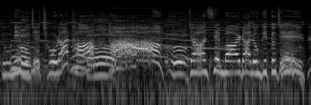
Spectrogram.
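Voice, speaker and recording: A gravelly, vengeful ghost. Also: female voice, high-pitched, animated, very slow, loud music behind the voice, exaggerated voice. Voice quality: gravelly, shouting threats. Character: vengeful female ghost, merciless and furious. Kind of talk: Hindi film dubbing. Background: loud film score.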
